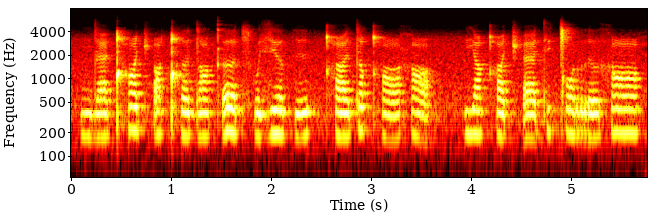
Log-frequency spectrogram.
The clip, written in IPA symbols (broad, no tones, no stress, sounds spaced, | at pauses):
n d æ ǃʰ ɑ t͡ʃʼ ɑ ǃʰ ɜ d ɑ kʼ ɜ t͡sʰ ʊ zʲ ɜ k ɪ | qʰ ɛ t ə qʰ ɑ x ɑ | j æ qʰ ə t͡ʃʼ æ tʲ ə ǀ ɔ r ə x ɑ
